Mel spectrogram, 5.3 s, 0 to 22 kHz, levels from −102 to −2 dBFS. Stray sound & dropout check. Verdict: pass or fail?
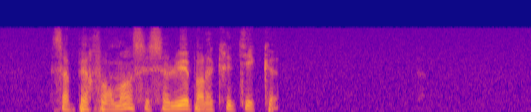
pass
